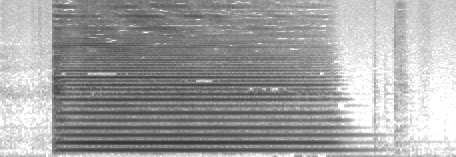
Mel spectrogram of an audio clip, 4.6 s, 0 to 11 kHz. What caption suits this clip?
Part of the Good-sounds dataset of monophonic instrumental sounds.
instrument::cello
note::Dsharp
octave::3
midi note::39
good-sounds-id::2019
Intentionally played as an example of bad-dynamics-decrescendo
